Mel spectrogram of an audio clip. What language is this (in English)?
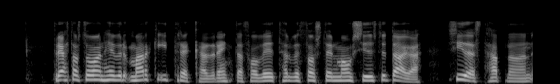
Icelandic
